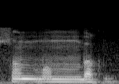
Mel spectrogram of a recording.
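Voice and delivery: صم بكم slowed, the n turned to m before b with a long nasal hum; iqlab demo. Shown as a demonstration. Teacher demonstrating conversion to m, slow and nasal. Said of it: "بقلب النون".

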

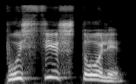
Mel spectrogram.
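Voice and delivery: high, loud irritated snap. A narrator's reading. Ex-wife to Vladislav blocking the door, irritated high snap. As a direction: snap at him, annoyed. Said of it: "раздражённо махнула рукой бывшая жена".

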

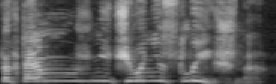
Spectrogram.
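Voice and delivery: very high, loud squeal; squeaky monkey outrage; indignant monkey. A narrator's reading. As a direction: protest shrilly as a cartoon monkey. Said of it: "возмутилась «Почешись»".

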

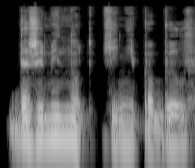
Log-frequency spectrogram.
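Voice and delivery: plain reading voice

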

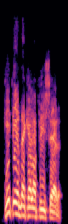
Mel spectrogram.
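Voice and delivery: angry retort from the duke; snapping. A narrator's reading. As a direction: cut him off impatiently. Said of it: "csattant fel a herceg".

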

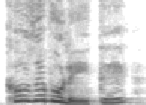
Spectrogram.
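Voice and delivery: high, loud and slow frightened woman; a woman straining to disguise her voice; alarmed, disguised female voice; disguised woman's voice. A narrator's reading. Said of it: "La voce riprese".

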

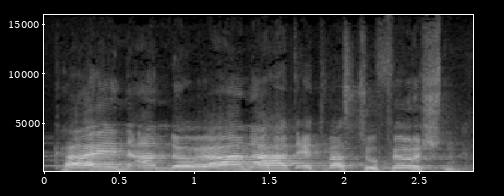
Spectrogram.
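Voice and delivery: high, loud announcer voice; mock proclamation. Andri mimics the proclamation, mock announcer. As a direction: ape the official loudspeaker.

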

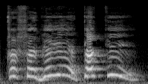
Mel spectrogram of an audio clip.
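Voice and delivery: put-on a boy asking innocently; curious boy. Les asks his father whose squid they are, boyish.

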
